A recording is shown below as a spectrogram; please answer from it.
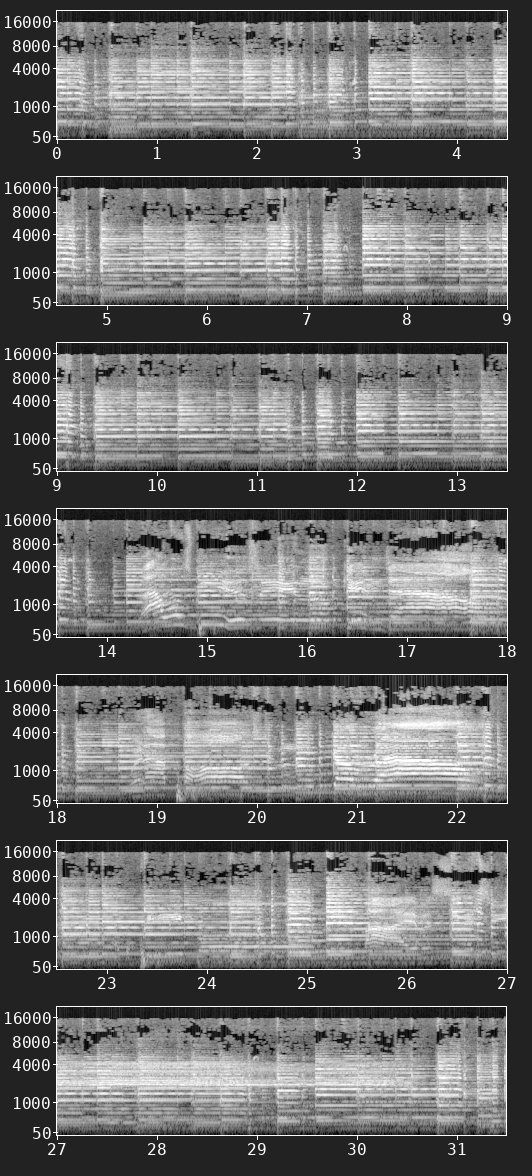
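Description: Rock band playing live: ringing electric guitar chords hold steady, then about halfway through a lead guitar line with bent, wavering notes comes in over them.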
